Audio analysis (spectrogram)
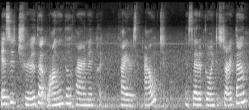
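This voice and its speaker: A woman's voice: a little high, normal speed, natural voice. A woman voicing a chatty, guileless, inquisitive teenage girl from a novel in an audiobook reading. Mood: curious. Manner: inquisitive, earnest. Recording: roomy echo with clear background noise.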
